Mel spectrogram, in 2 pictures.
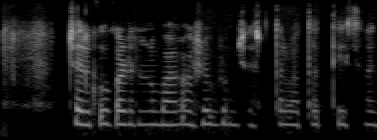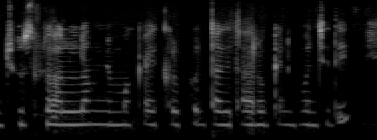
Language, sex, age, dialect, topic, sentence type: Telugu, female, 18-24, Central/Coastal, agriculture, statement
